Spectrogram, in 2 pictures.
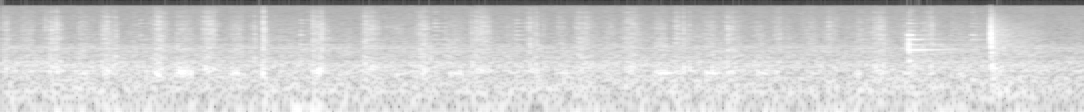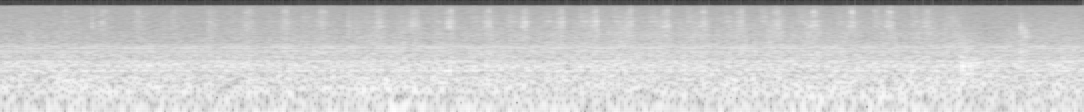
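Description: Parmesan being grated over a plate of gnocchi: light, quick scraping strokes, about four or five a second, for the first few seconds. Two sharper clinks come a little before halfway, then fainter ticking follows.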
